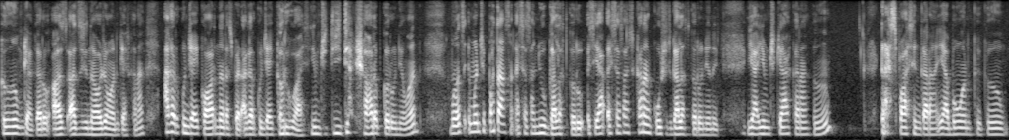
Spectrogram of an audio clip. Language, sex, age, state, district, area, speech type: Kashmiri, male, 30-45, Jammu and Kashmir, Ganderbal, urban, spontaneous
